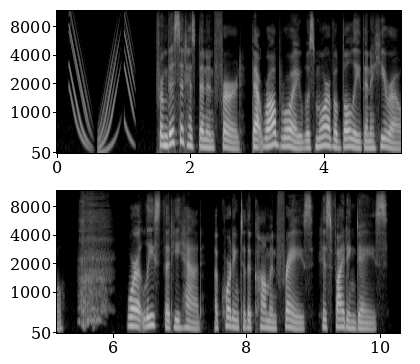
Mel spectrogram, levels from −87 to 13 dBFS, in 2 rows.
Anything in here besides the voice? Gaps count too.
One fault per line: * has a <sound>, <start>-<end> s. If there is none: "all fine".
* has a chirp, 0.2-1.2 s
* has a breath, 5.4-6.0 s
